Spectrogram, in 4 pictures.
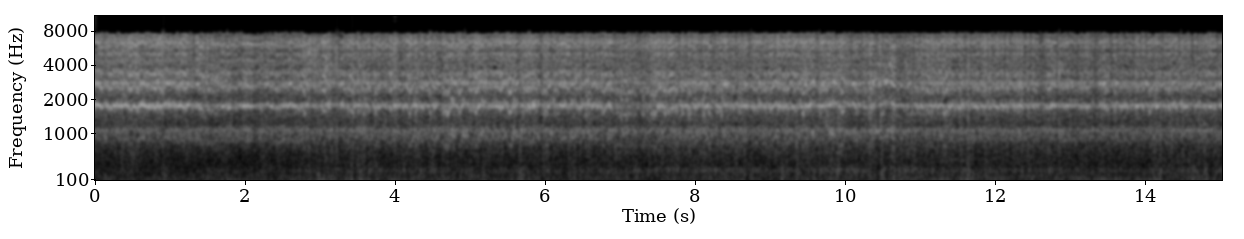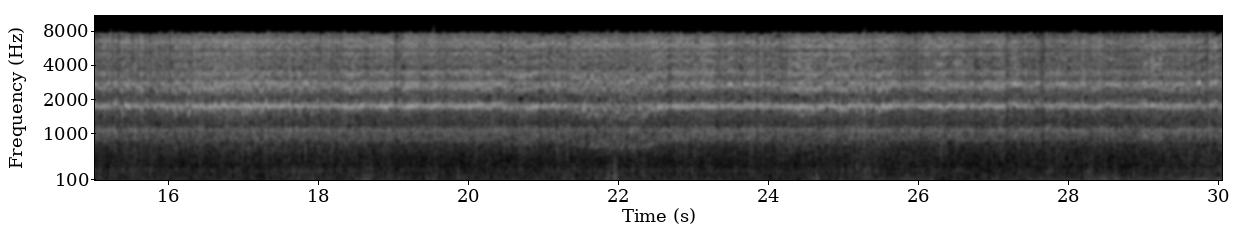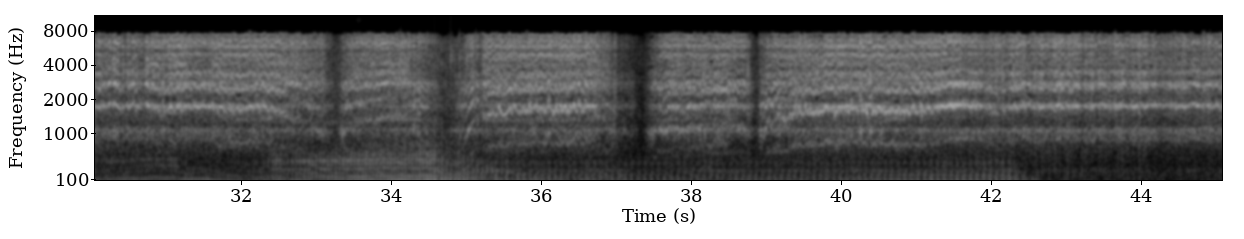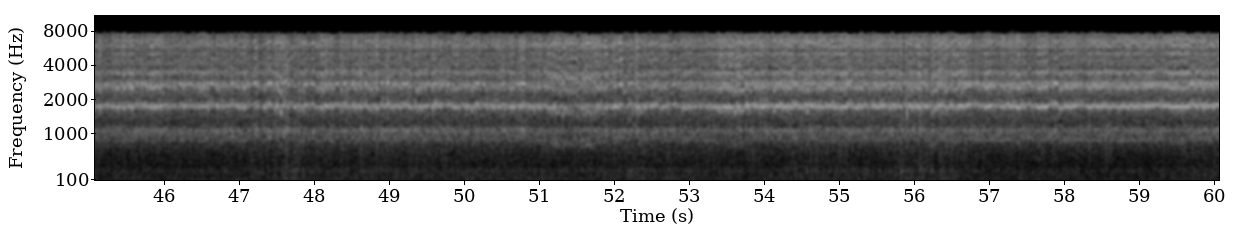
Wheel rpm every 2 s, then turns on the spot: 230, 230, 230, 230, 230, 230, 230, 230, 220, 230, 230, 230, 230, 230, 230, 230, 130, 130, 130, 130, 210, 230, 240, 240, 230, 230, 230, 230, 230, 230.
none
